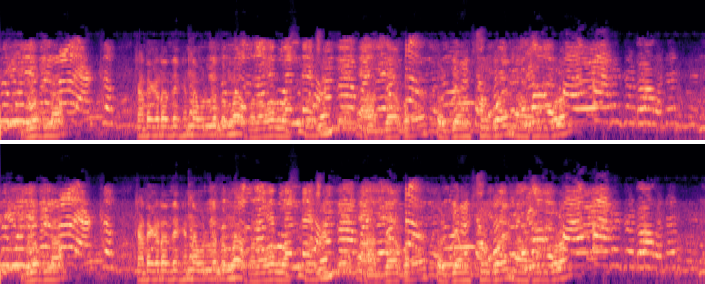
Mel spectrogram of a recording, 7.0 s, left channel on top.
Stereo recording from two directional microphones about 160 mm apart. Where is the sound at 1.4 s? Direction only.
10° right (ahead or behind).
